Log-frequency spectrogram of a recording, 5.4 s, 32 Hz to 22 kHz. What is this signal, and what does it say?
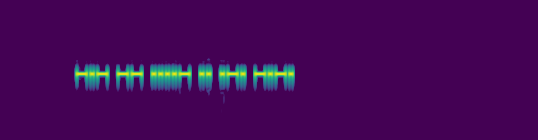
Morse code, heard as a keyed tone, about 34 wpm, 700 Hz. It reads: KM4IRC
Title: USA Call Signs - 6 Characters - Repeated 3x - 35wpm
